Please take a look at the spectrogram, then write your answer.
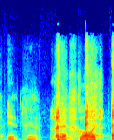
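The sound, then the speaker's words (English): A voice imitates a dry cough with a few short, throaty bursts, fairly loud, mixed with brief voiced sounds and a short pause between them. “Is it the Scotty K dry cough and he's out of here?”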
